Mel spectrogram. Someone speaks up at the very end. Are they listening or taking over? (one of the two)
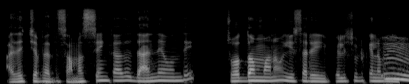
taking over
